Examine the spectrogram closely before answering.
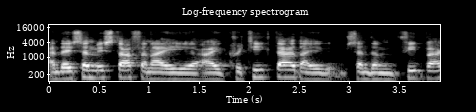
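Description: This man has an ordinary speaking voice at a medium pitch. His intonation is fairly even. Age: 40s. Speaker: jiu-jitsu coach. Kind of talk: casual chat.

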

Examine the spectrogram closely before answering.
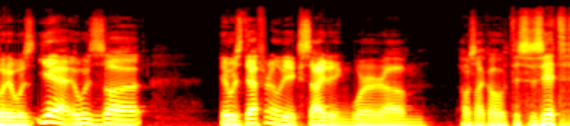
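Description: A man's unremarkable speaking voice, fairly quick, with lively intonation, in a very clean recording with a silent background. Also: medium pitch for a man. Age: 30s. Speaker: stand-up comedian and comedy writer. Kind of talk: casual chat.

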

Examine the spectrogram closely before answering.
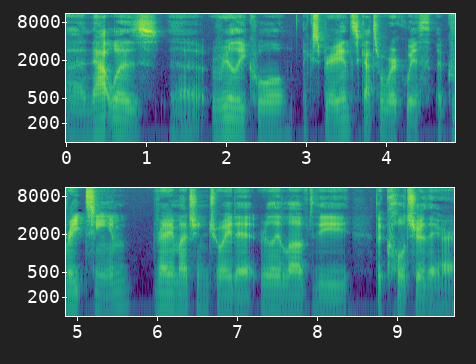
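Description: The recording is very clean, with a silent background. A man with an American accent talks at a fairly slow pace and medium pitch in a monotone, flat intonation. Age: 20s. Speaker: podcast host, seminarian. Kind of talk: solo podcast monologue. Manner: casual, filler-heavy.

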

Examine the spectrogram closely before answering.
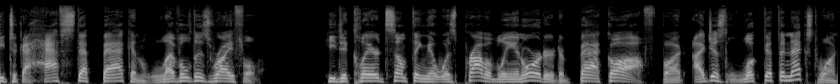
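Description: Speaking in a dramatic tone with vocal fry, a man uses a fairly high pitch that swings very widely at a moderate pace. The recording is very clean with a silent background, and the sound is dry and close with no echo. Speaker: audiobook narrator. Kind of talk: literary audiobook reading, first-person sci-fi narration. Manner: measured, steady storyteller pacing, wry, with dramatic emphasis in action scenes.

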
